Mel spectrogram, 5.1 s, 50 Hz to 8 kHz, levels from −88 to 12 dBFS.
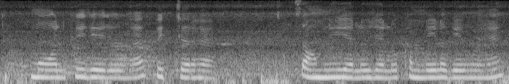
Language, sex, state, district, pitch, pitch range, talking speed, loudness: Hindi, female, Punjab, Pathankot, 220 Hz, 215-230 Hz, 165 wpm, -13 LUFS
